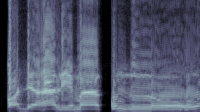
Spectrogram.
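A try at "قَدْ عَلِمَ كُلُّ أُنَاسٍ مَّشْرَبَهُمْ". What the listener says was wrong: Jangan dipanjangkan lamnya.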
